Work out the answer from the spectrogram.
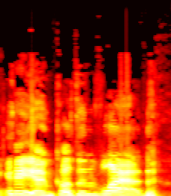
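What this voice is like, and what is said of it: Put-on Dracula accent. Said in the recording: “Dracula accents ... what does Dracula sound like? ... like this ... That's amazing”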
